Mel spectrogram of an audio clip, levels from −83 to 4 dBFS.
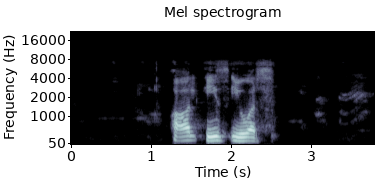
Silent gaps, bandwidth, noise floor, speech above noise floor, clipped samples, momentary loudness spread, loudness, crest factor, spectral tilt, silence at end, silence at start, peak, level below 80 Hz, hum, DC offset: none; 7.6 kHz; -77 dBFS; 63 dB; under 0.1%; 19 LU; -14 LUFS; 16 dB; -7.5 dB/octave; 1.3 s; 1.25 s; -2 dBFS; -56 dBFS; none; under 0.1%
